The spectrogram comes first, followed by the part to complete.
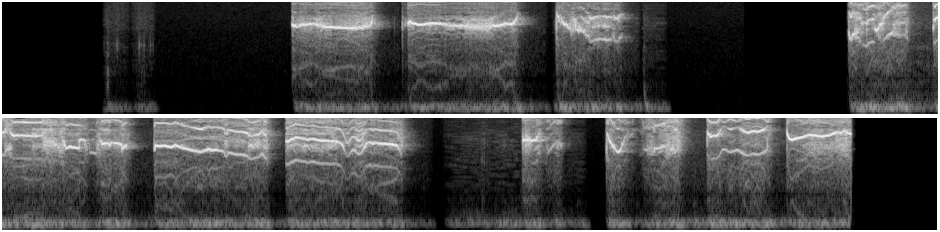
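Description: A mouse gives bursts of thin, high-pitched squeaks in quick, irregular clusters.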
